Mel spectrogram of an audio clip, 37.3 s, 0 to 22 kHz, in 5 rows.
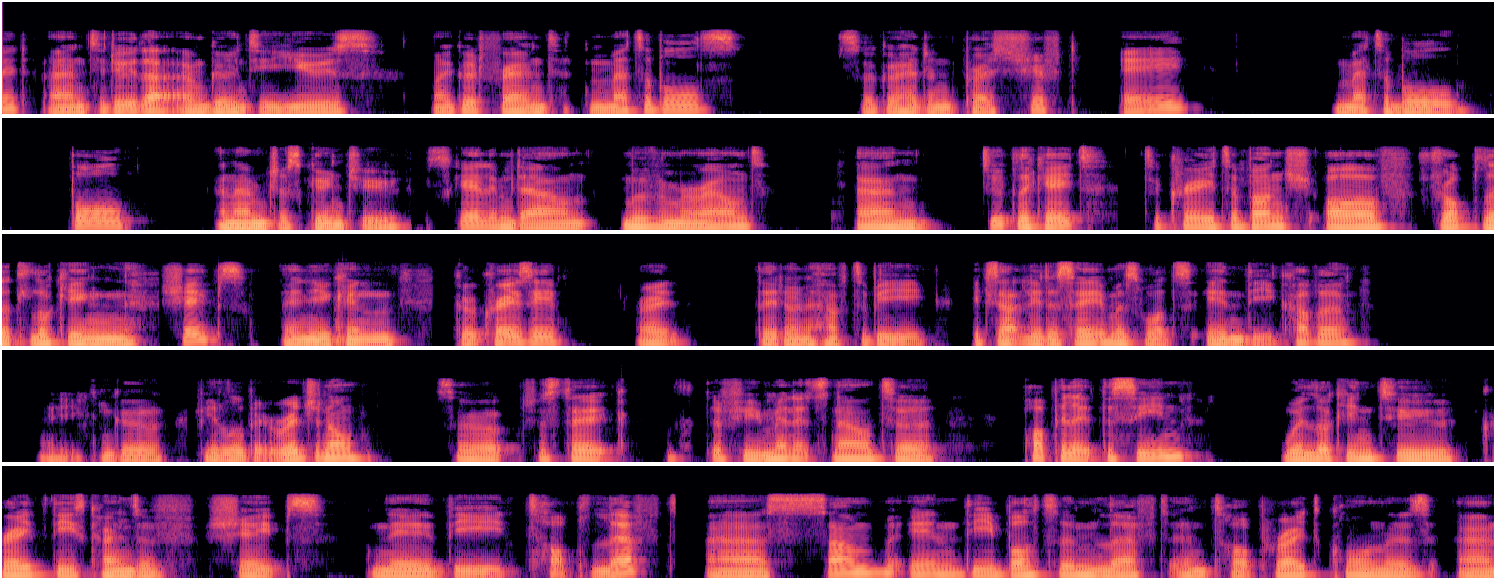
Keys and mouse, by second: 1.5 middle click, 2.3 middle click, 8.8 s, 9.7 g, 9.8 z, 10.4 click, 11.6 s, 11.6 shift+d, 12.9-17.0 typing, 13.1 click, 14.1 click, 14.8 click, 15.6 click, 16.2 click, 20.0 shift+d, 21.5 shift+d, 22.8 shift+d, 23.3 s, 26.2 shift+d, 28.2 shift+d, 29.6 click, 29.7 shift+d, 29.8 s, 30.5 shift+d, 31.5 s, 32.1 click, 33.2 shift+middle click.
